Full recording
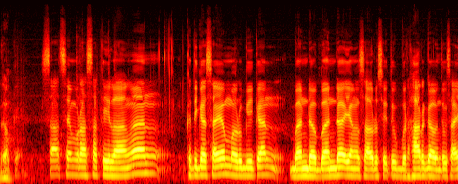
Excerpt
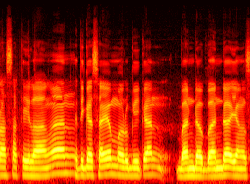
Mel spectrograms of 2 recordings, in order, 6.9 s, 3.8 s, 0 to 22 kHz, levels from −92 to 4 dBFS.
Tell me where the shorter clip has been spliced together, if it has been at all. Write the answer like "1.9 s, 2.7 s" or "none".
1.1 s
